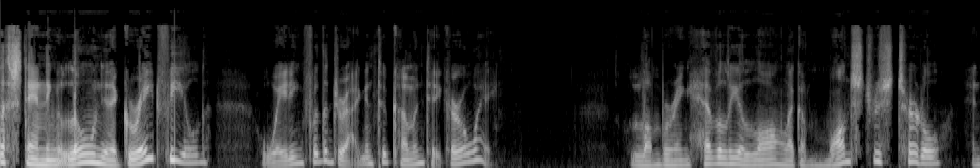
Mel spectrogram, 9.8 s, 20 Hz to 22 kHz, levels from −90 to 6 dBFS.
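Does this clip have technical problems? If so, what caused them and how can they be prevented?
Yes. From 0.01 to 0.75 s the loudest syllables carry a harsh, crackling edge, with the peaks sounding flattened and gritty. This is microphone overload, likely caused by the input volume being set so high that the waveform ran about 5 dB past the converter's ceiling, shearing off the tops of the peaks so that roughly 1.5% of samples were clipped. Keeping the input gain lower, so that the loudest speech peaks stay several decibels below full scale, prevents it.

The level of both voice and background then drops abruptly in single steps at 0.75 s, 1.74 s and 9.27 s, by about 4 dB, about 7 dB and about 2 dB. The first step follows straight after the distorted opening. This is the microphone volume being stepped down, likely by call software finding the microphone too loud or clipping and cutting the device's input volume in one move each time. 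Setting a sensible input level beforehand and disabling automatic microphone gain adjustment prevents these jumps.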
